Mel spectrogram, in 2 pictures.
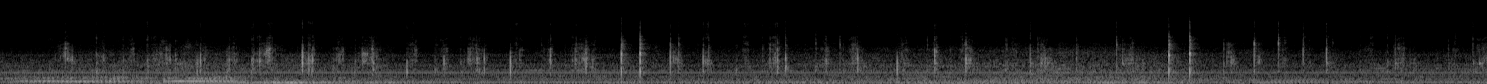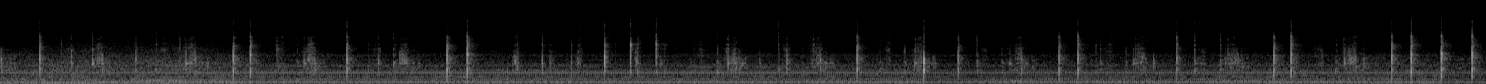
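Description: Metal spoon stirring catfish feed pellets in a plastic bowl: irregular sharp clicks and scrapes as the spoon and pellets knock against the bowl. A steady low hum runs underneath.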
